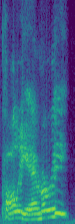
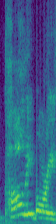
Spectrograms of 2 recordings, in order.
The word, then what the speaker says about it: polyamory: been involved with it wait it's pronounced polyamory yes I've been saying Poore for years no one's corrected me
